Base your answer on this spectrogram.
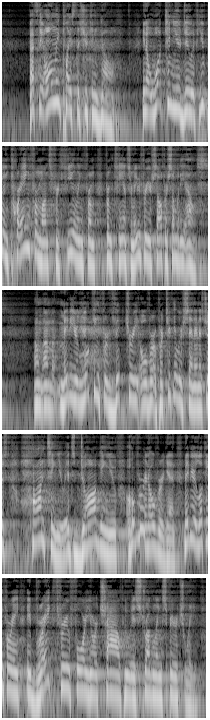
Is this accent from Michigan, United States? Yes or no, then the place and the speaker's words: yes; East Lansing, Michigan, United States; I grew up in East Lansing, Michigan, and so being in the North, you know, Chick-fil-A was not a normal thing for me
